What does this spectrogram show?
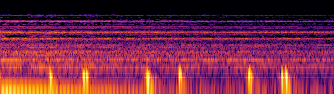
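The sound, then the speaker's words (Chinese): A person's own slow heartbeat, heard while sitting in the dark on a seat in a subway train inside the depot, thuds three times, each a low, soft lub-dub pair about a second apart, over a faint steady hum with no voices. “我摸索着在座位上坐下来，我听着黑暗中自己的心跳，不知道过了多长时间”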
